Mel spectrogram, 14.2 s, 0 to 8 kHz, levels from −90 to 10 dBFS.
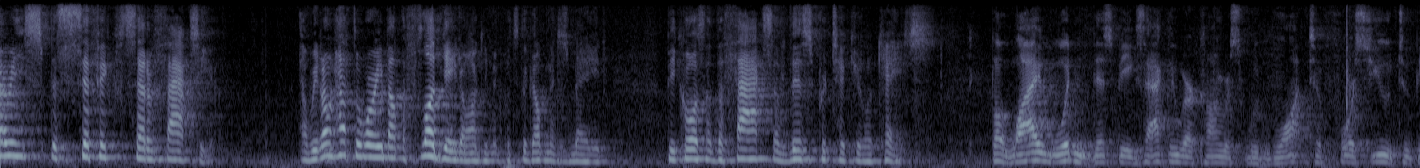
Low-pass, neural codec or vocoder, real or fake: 7.2 kHz; vocoder, 22.05 kHz, 80 mel bands, WaveNeXt; fake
